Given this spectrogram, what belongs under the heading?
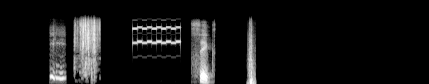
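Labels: First, laughter is audible. Then you can hear crumpling. After that, a ringtone can be heard. Afterwards, a voice says "six." Finally, there is the sound of a car.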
